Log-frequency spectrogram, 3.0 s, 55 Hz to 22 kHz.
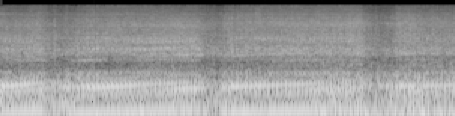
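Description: A Yamaha Ténéré 700 World Raid accelerates hard, its twin-cylinder engine revving loud and close with rising pitch and a brief dip between pulls, no voice over it.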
